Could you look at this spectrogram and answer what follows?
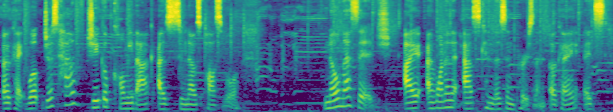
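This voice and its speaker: A protective mom acted by a woman with a somewhat low voice. She is assertive and composed, explaining things reassuringly in a roleplay drama. Music plays behind her. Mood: firm, insistent. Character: firm, protective, reassuring model mother.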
